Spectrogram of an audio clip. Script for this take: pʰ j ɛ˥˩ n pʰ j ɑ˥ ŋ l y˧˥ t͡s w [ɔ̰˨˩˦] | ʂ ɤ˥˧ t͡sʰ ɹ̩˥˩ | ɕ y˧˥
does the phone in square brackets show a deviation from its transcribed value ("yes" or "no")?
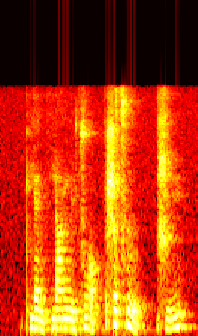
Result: yes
